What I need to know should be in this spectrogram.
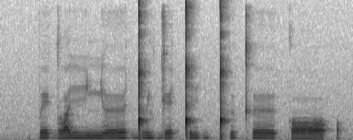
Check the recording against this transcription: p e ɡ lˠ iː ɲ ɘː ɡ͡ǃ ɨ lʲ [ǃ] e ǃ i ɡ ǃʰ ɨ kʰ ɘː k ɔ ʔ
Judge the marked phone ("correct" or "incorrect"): incorrect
